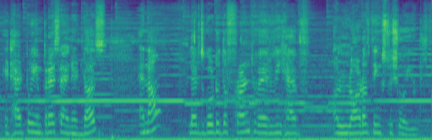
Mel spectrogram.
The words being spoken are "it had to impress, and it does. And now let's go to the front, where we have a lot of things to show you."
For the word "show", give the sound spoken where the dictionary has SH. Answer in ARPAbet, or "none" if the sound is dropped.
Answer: SH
